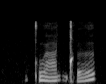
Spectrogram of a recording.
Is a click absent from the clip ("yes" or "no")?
no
